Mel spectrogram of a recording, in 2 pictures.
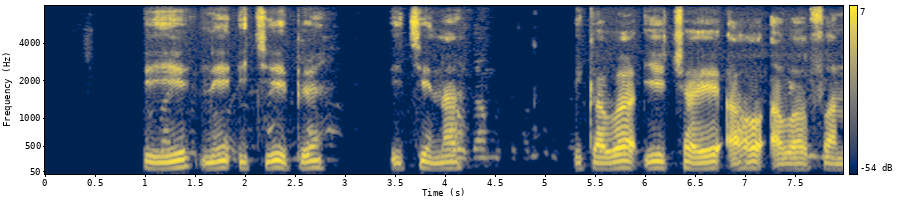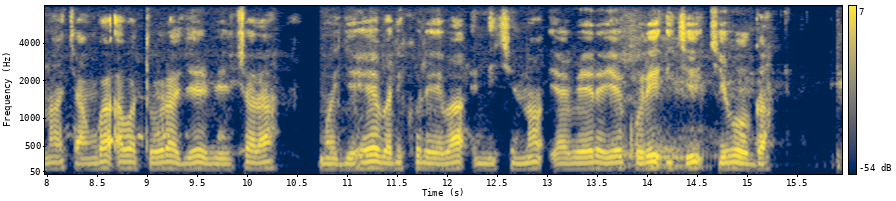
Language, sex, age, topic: Kinyarwanda, male, 25-35, government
